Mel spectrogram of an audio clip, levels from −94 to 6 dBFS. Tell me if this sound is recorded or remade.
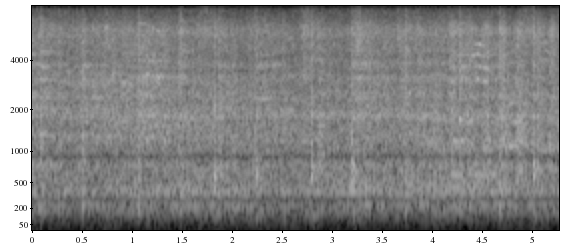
recorded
